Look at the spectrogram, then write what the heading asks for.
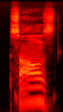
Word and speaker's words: sans: I've always heard it pronounced sans. Say what? It is sans. sans. It's sans. No, it's it. It's sans. It's French, dude.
